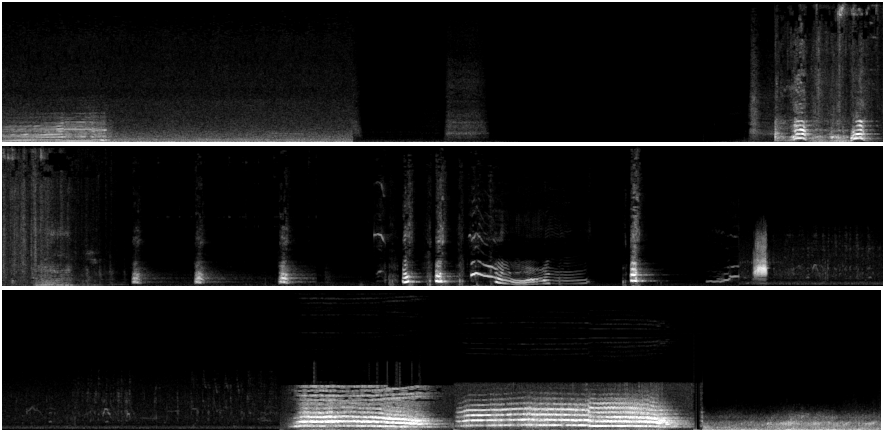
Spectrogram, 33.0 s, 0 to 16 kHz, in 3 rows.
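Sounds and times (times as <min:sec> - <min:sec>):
dog barking: 0:09.7 - 0:11.0, 0:12.6 - 0:13.8, 0:14.4 - 0:15.0, 0:15.8 - 0:16.8, 0:18.8 - 0:19.3
dog whining: 0:15.6 - 0:19.0, 0:19.8 - 0:20.3.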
